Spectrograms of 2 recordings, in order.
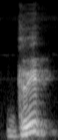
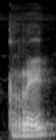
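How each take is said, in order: First: The word is pronounced in a clearly nonstandard way. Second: The word has a slightly accented r sound. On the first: The speaker calls it wrong. "memang salah total begitu" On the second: The speaker calls it right. "ada sedikit R-nya sih nggak nggak apa-apa sebenarnya"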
